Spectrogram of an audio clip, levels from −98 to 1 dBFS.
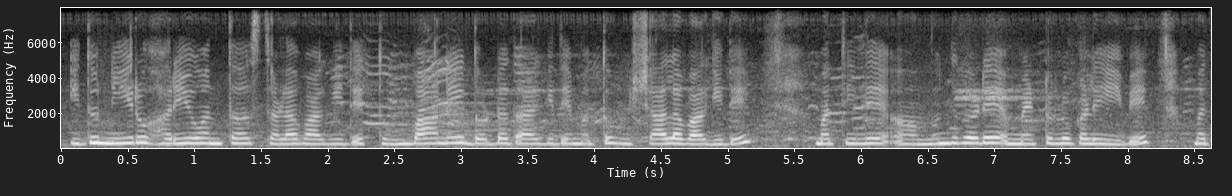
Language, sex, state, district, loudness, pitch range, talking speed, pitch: Kannada, female, Karnataka, Dharwad, -15 LUFS, 270-295 Hz, 90 wpm, 280 Hz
